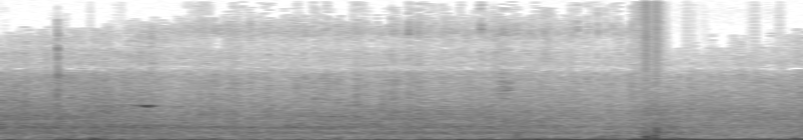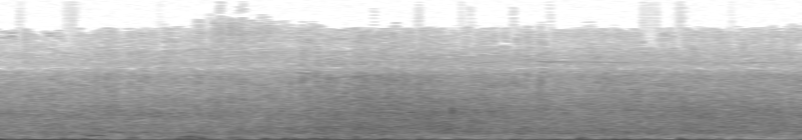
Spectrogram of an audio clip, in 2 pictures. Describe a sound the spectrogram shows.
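A river rushes and burbles over rocks nearby.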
